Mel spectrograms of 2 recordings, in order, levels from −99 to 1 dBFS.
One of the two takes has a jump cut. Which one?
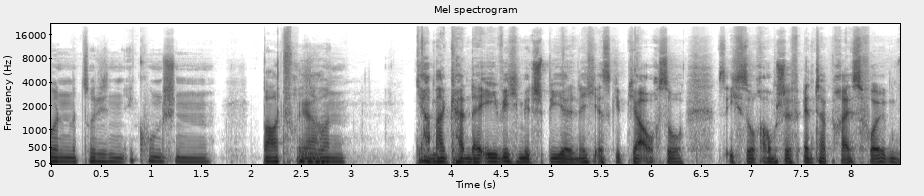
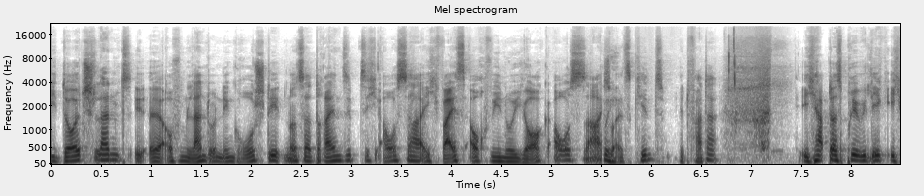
second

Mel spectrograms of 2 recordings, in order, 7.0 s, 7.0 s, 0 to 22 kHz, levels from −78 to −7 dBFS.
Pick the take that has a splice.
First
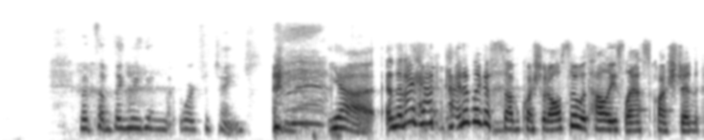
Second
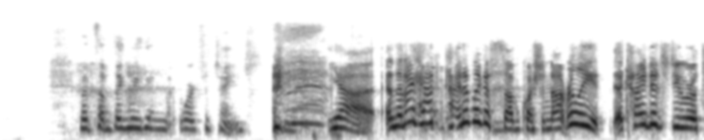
first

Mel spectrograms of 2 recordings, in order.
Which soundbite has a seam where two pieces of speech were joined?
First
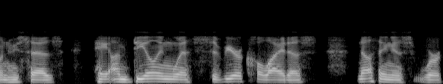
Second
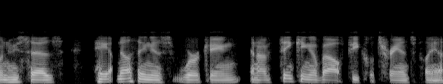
second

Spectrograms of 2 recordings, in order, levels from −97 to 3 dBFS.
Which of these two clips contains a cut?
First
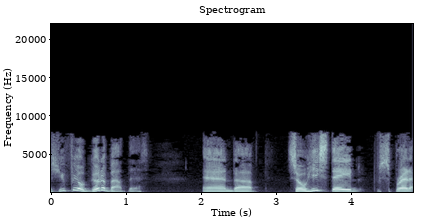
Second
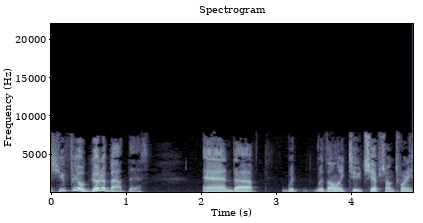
second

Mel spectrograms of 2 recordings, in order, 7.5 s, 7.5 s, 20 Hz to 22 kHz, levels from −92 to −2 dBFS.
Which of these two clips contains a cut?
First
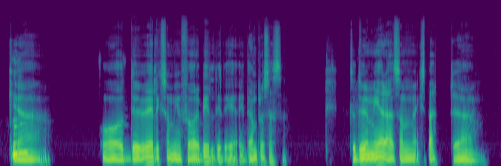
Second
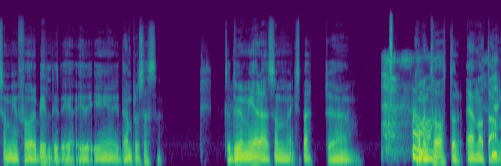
first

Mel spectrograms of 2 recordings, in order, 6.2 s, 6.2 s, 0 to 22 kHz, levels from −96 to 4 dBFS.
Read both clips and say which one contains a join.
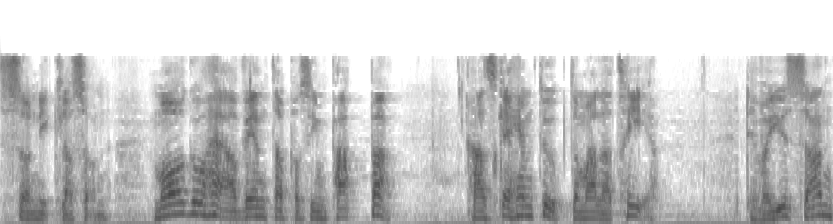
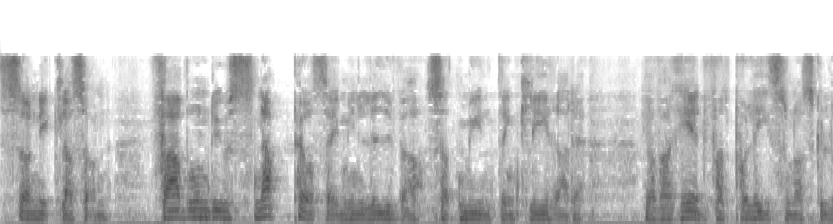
second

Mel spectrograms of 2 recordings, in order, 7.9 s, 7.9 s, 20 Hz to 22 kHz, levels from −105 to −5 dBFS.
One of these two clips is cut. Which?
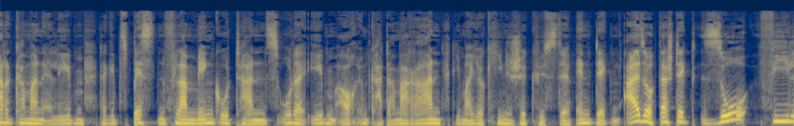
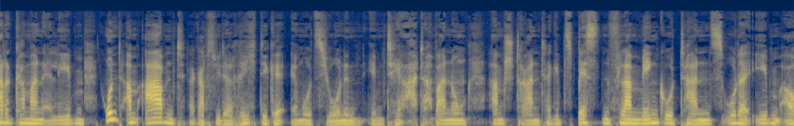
second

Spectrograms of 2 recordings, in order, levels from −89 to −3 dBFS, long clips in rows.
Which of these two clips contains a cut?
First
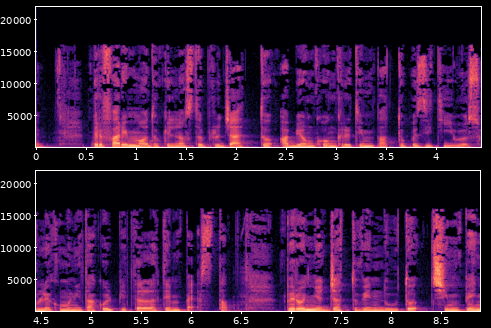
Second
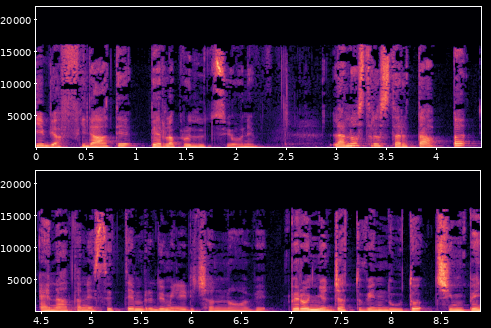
second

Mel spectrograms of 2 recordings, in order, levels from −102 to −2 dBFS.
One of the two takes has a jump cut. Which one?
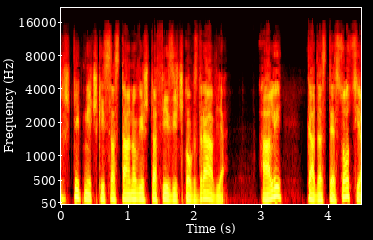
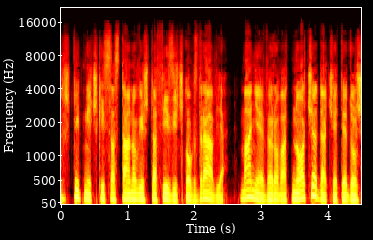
second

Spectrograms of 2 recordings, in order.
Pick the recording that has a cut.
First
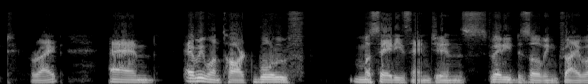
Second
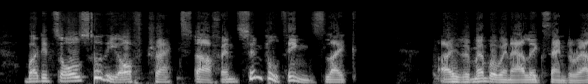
first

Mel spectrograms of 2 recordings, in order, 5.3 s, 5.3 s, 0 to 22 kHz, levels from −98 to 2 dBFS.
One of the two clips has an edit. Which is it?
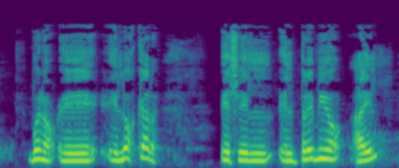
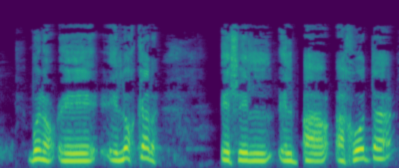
second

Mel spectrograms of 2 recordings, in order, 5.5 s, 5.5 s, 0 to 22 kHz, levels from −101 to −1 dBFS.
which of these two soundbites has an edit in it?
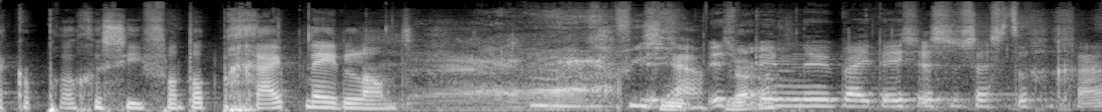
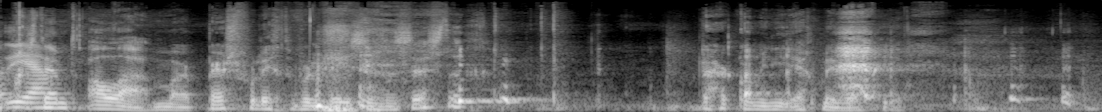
first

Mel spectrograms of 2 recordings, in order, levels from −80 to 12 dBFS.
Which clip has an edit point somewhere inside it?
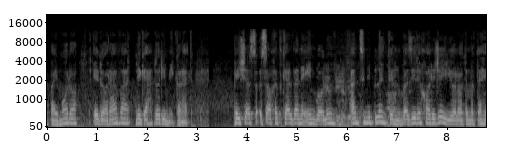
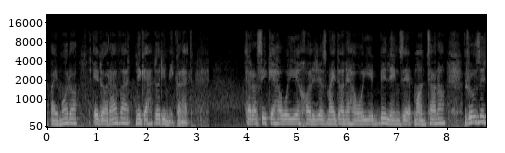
first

